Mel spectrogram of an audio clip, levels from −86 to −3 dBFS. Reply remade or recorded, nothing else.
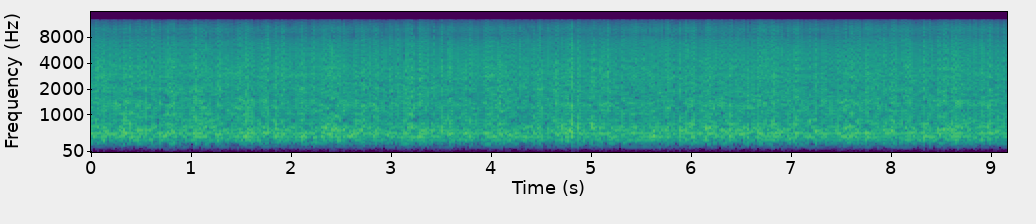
remade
